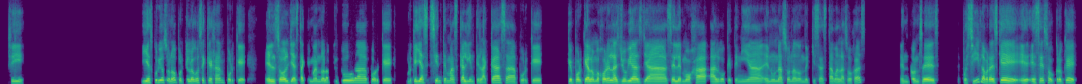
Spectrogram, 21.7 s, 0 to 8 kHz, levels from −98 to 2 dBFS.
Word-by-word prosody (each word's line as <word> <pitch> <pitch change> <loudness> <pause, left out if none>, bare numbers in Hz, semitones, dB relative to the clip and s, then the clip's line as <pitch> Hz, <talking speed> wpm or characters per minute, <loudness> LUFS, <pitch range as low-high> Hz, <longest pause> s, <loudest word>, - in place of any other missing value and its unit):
Sí. 155 -2 -3 2.4
Y 170 +1 +2
es 175 0 +2
curioso, 200 -2 +1
¿no? 175 - +1
Porque 185 -7 -6
luego 155 +3 +1
se 190 0 -4
quejan 180 +2 -2
porque 460 - -3 0.4
el 145 +1 +3
sol 160 +5 +4
ya 155 -2 +4
está 145 +1 -1
quemando 145 -1 -3
la 130 - +1
pintura, 185 +3 +1
porque 135 -3 -1 0.3
porque 155 - -3
ya 165 +1 +5
se - - -9
siente 175 -1 -3
más 165 -2 -4
caliente 155 -2 -1
la 115 -2 0
casa, 180 - +1
porque 130 -2 -3 0.5
que 150 - +3
porque 155 +1 +3
a - - +9
lo 155 0 +4
mejor 170 +3 +2
en 190 +1 +4
las 150 -5 +4
lluvias 170 +1 +3
ya 150 0 +2
se 150 +2 0
le 150 -1 +2
moja 155 +1 +1
algo 160 +2 -1
que - - -8
tenía 145 +3 -4
en 135 +1 -4
una 155 +1 -2
zona 150 -1 -5
donde, 125 -4 -6
quizá, 130 +4 -10
estaban 145 +4 -4
las 120 - -5
hojas. 155 - -4 0.7
Entonces, 135 +2 +2 0.5
pues, - - -7
sí, - - -3
la - - +2
verdad 160 0 +5
es 170 - -6
que 195 -9 +4
e 160 - -1
es 160 +1 -3
eso, 185 +1 -1
creo 155 - 0
que 200 - +1
155 Hz, 170 wpm, -24 LUFS, 145-175 Hz, 2.4 s, a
